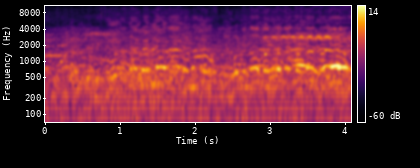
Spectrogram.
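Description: Crowd of press photographers and onlookers shouting and talking over one another, with many voices overlapping and the calls getting louder near the end.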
